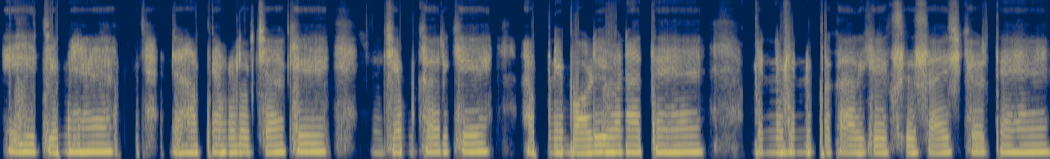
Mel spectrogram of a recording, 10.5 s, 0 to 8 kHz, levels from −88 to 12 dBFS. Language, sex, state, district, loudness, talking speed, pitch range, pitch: Hindi, male, Uttar Pradesh, Gorakhpur, -14 LUFS, 120 wpm, 135-150 Hz, 140 Hz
